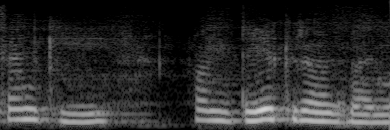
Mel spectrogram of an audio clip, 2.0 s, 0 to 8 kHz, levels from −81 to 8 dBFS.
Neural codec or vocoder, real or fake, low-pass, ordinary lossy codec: codec, 32 kHz, 1.9 kbps, SNAC; fake; 7.2 kHz; none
